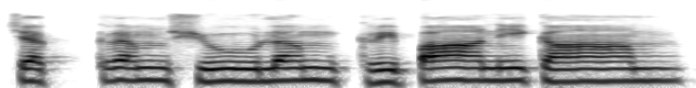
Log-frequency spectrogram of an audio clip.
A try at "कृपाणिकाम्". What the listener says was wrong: It's not kri. Kri means choti iki matra, right? So it is hrasva e sound, right? Here it is not kri, kr, kripanikam.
